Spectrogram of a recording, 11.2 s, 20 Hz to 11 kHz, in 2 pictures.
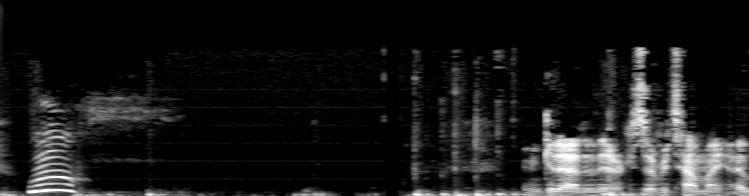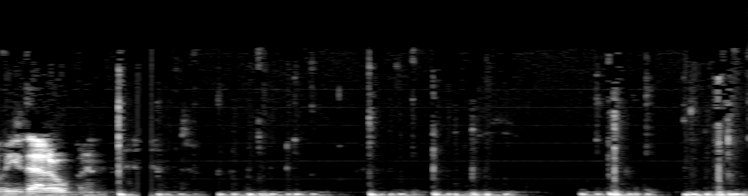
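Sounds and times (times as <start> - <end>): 
rapid typing on a computer keyboard: 3.0 - 3.9, 6.5 - 11.2
speech: 4.0 - 6.5.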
